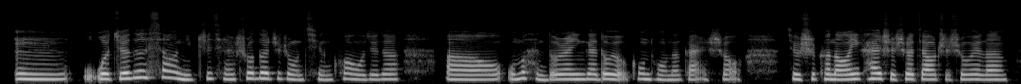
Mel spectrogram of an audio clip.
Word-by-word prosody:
嗯， 240 -1 +3
我 - - -5
我 250 -1 +6
觉 265 +2 +5
得 315 +3 +2
像 310 -4 0
你 225 - +2
之 265 +5 -6
前 245 -3 -4
说 270 +3 0
的 270 0 +5
这 265 0 -7
种 230 -4 -3
情 215 -1 -6
况， 250 +1 -3
我 220 -1 -3
觉 225 0 -3
得， 235 0 -2 0.4
呃， 225 +1 +1
我 240 - -2
们 280 +3 +2
很 230 -6 -3
多 230 +2 +1
人 235 0 +3
应 235 - +2
该 240 -1 +2
都 245 +1 +3
有 230 - +1
共 250 -2 -2
同 220 -2 -3
的 215 0 -3
感 225 +2 -5
受， 230 +2 -7 0.4
就 240 -3 0
是 245 +3 -4
可 240 0 0
能 225 +1 +4
一 250 - +4
开 260 +1 +3
始 250 -2 -1
社 240 +2 +2
交 230 0 0
只 225 -1 -10
是 230 +3 -4
为 230 0 0
了， 220 0 -1
235 Hz, 270 characters per minute, -24 LUFS, 225-250 Hz, 0.4 s, 我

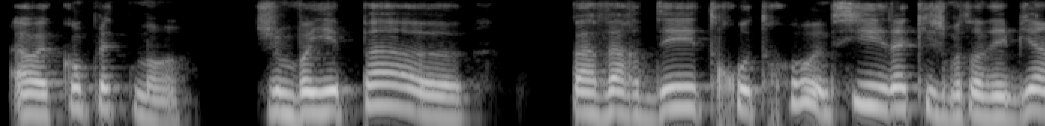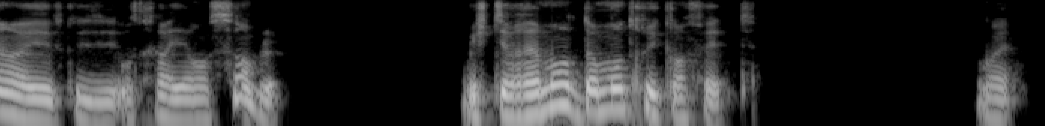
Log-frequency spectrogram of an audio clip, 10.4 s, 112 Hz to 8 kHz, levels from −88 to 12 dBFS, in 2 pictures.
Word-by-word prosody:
Ah 165 - +1
ouais, 165 -1 +4
complètement 200 -6 -2
hein. - - -15 0.3
Je 185 - -2
me - - +2
voyais 180 +2 +7
pas, 215 +1 0
heu, 150 -3 +1 0.5
bavarder 185 +3 +1
trop, 380 - +1
trop, 245 -6 -1
même 170 - +2
s'il 240 +6 -1
y 220 - +3
en - - +1
a - - +6
avec 210 - +1
qui 195 - -3
je 165 - -4
m'entendais 160 -1 +2
bien, 180 +2 +2
heu, 140 -1 +2
parce - - -17
qu'on 125 -3 -6
travaillait 140 -3 -4
ensemble. 140 -1 -5 0.9
Mais - - -2
j'étais 170 - 0
vraiment 175 +9 +3
dans 185 - +1
mon 200 +2 +3
truc, 165 - -2
en 145 - -5
fait. - - -10 1.1
Ouais. - - -9
175 Hz, 205 wpm, -21 LUFS, 155-205 Hz, 1.1 s, voyais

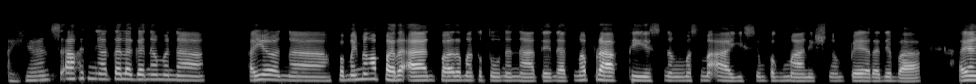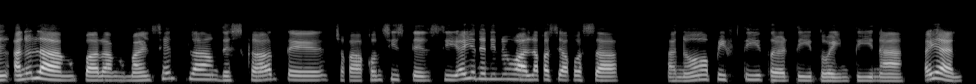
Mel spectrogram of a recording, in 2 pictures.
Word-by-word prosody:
Ayan. 190 +7 -9
Sa 265 +4 +2
akin 270 0 -6
nga 245 -1 -1
talaga 245 -2 +1
naman 225 -1 -5
na 195 -2 0 0.5
ayun, 215 +2 +1
na 180 -2 -1 0.2
may 215 +2 -1
mga 250 +1 +3
paraan 195 -2 +6
para 195 -1 +3
matutunan 185 -2 -6
natin 170 0 -2
at 165 - -1
ma-practice 195 -3 +3
nang 180 -1 -6
mas 180 0 -7
maayos 170 -3 -1
yung 180 -1 -11
pag-manage 170 -2 -3
ng 165 - -10
pera, 165 -1 0
'di 175 +2 -4
ba? 150 -1 +1 0.4
Ayan, 205 +2 +5
ano 250 +6 +3
lang, 235 -8 +9 0.2
parang 190 -1 +2
mindset 200 +9 -2
lang, 230 -3 +1
diskarte 200 +1 -2
tsaka 190 -3 -2
consistency. 205 -1 -6
Ayan, 260 +4 0
naniniwala 245 -4 +2
kasi 220 0 -2
ako 205 -1 -1
sa 185 -2 +1 0.5
ano, 170 +5 -2
50-30-20 180 -6 -4
na 165 -1 +1 0.2
ayan 200 -10 +4
195 Hz, 135 wpm, -23 LUFS, 180-220 Hz, 0.5 s, lang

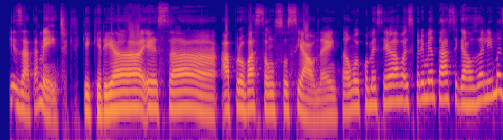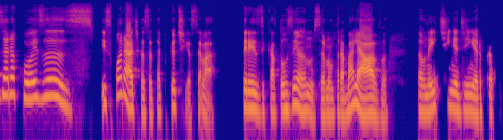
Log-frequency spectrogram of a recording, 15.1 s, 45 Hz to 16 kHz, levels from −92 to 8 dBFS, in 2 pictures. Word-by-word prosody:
Exatamente, 165 - -1 0.2
que 150 -2 0
queria 165 +4 +5
essa 170 -3 +2
aprovação 165 0 +1
social, 155 -6 -1
né, 120 +2 -2
então 150 +5 -4
eu - - 0
comecei 200 +3 -3
a 225 0 +1
experimentar 250 +2 -1
cigarros 205 -5 -1
ali, 250 +3 -2
mas 335 +1 0
era 305 0 +1
coisas 255 - -1
esporádicas 185 - +1
até 125 +3 -7
porque 145 +6 -10
eu - - -2
tinha 185 +1 -12
sei - - -10
lá, - - -4 0.4
13, 165 -5 +1
14 155 +8 -3
anos 150 -10 -2
eu 125 - -2
não 130 0 -5
trabalhava, 130 - +2 0.4
então 150 -2 -4
nem 150 +4 0
tinha 175 -4 -3
dinheiro 150 -3 -3
para 145 - -6
170 Hz, 140 wpm, -23 LUFS, 145-210 Hz, 0.4 s, queria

